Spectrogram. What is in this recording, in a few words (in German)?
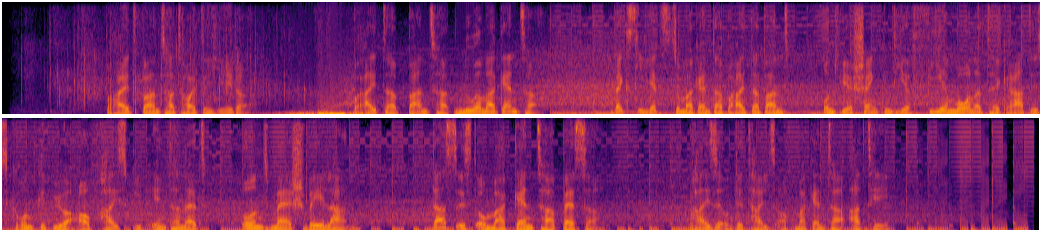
Demo Werbung; Magenta; Sprecherdatenbank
